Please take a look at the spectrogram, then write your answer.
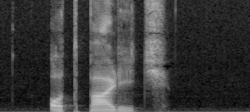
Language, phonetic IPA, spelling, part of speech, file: Polish, [ɔtˈpalʲit͡ɕ], odpalić, verb, Pl-odpalić.ogg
